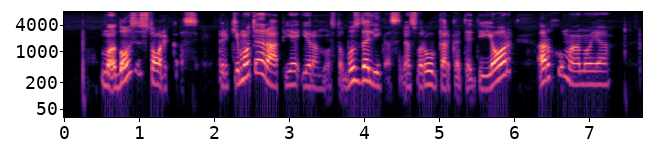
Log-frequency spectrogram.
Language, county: Lithuanian, Kaunas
